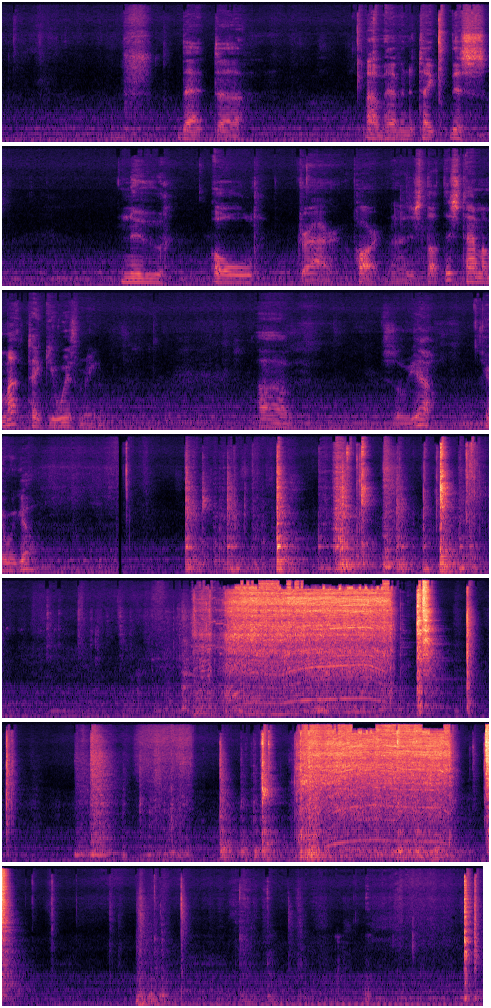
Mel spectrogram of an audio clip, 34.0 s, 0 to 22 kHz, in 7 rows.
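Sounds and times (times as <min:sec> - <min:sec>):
power drill driving screws: 0:21.4 - 0:23.5, 0:27.3 - 0:28.9.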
